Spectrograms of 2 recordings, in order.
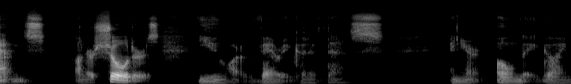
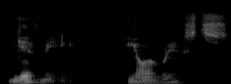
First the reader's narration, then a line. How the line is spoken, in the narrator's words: he murmured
